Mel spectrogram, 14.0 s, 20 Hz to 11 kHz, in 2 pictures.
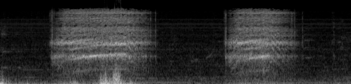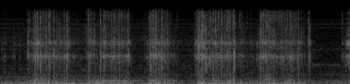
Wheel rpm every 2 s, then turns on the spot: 60, 50, 50, 10, 20, 30, 20.
4-14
